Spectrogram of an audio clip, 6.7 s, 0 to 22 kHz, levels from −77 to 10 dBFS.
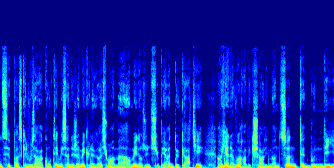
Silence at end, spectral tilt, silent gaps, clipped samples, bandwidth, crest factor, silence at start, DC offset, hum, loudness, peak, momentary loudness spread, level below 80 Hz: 0 s; -6 dB/octave; none; under 0.1%; 16 kHz; 16 dB; 0 s; under 0.1%; none; -24 LUFS; -6 dBFS; 6 LU; -32 dBFS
